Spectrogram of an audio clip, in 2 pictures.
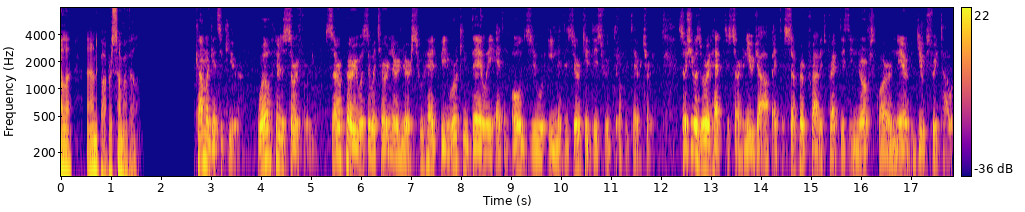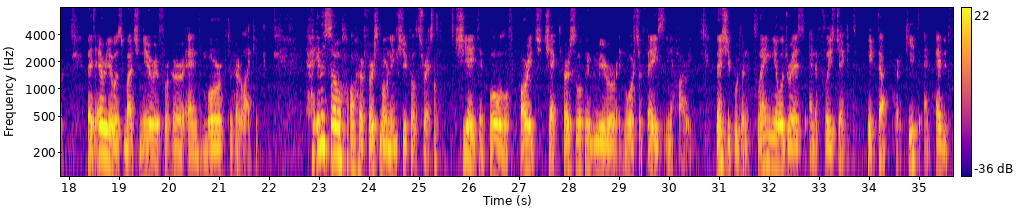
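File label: georgia, International Dialects of English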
